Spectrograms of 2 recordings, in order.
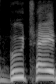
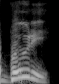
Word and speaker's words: Boutte: It might be a Boutte day. It might be May to Boutte. Yeah. Or Booty. However, I think he says booty is how you pronounce it.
